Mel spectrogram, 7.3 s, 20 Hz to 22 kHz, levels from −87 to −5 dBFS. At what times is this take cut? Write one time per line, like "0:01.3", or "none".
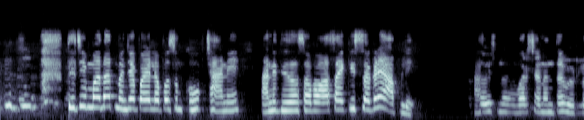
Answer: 0:05.8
